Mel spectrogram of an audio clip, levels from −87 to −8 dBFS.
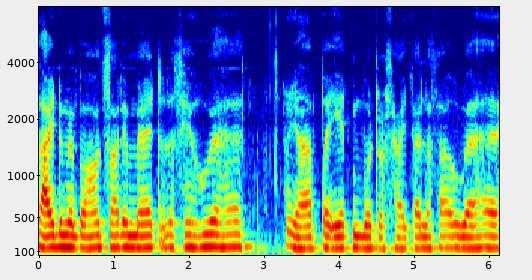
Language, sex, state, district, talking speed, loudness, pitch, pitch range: Hindi, male, Haryana, Jhajjar, 145 wpm, -19 LUFS, 140 Hz, 135-145 Hz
